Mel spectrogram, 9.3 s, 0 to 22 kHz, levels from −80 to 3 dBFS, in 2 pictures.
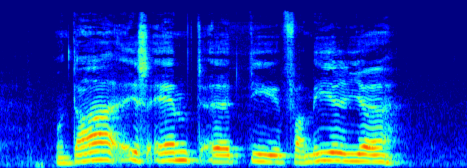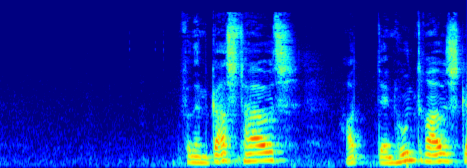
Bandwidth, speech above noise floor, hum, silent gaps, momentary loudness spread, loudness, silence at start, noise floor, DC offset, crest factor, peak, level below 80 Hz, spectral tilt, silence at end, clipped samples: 16.5 kHz; 40 dB; none; none; 12 LU; -21 LUFS; 0.55 s; -60 dBFS; under 0.1%; 16 dB; -6 dBFS; -60 dBFS; -5.5 dB/octave; 0 s; under 0.1%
